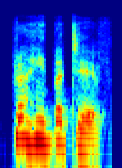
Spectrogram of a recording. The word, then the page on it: prohibitive: Indian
